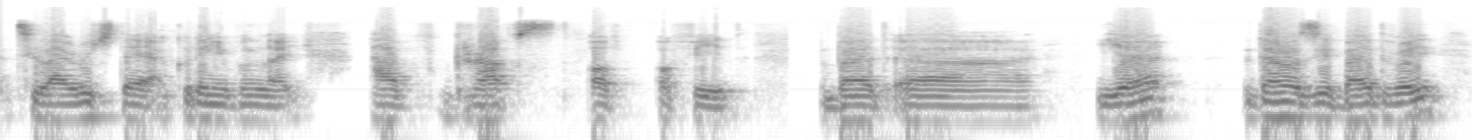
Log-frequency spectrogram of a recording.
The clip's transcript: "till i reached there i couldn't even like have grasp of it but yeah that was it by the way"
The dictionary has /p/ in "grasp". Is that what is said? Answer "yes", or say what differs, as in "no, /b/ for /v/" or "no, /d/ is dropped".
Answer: no, /f/ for /p/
